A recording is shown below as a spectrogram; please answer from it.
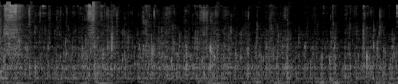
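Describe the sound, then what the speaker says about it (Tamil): Village-style dried fish curry bubbles in a clay pot as oil rises to the surface, with a dense, steady burbling and popping heard close. "நல்லா எண்ணெய் புறந்து கொதித்து வந்துட்டுது"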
